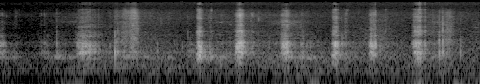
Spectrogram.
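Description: Pen scratching on a paper notepad as characters are written by hand: a faint series of short strokes, about one or two a second.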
